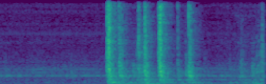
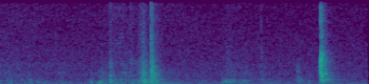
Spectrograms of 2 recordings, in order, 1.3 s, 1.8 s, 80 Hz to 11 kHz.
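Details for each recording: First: Sharp CD-JX20X boombox with Tanashin TN1800 logic-controlled tape mechs, in play mode: quiet hiss, then a quick cluster of sharp mechanical clicks and clunks as the head swivels; deck auto-reverses direction normally. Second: Sharp CD-JX20X boombox CD section: a few sharp, uneven clicks from the disc mechanism over a quiet room; it reads the disc's table of contents almost instantly but doesn't start playing at first.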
